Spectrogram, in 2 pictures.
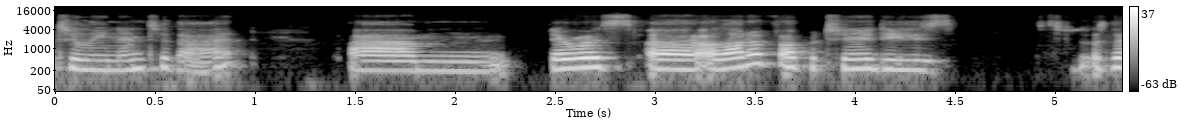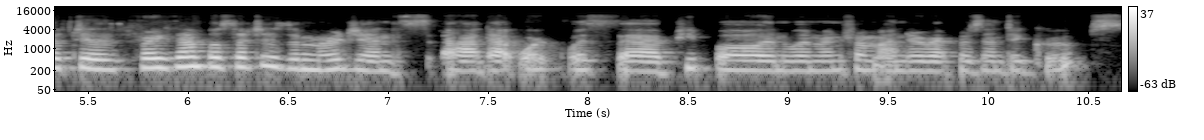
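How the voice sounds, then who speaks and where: Speaking in an Iranian accent at a moderate pace, a woman has a fairly high pitch with ordinary pitch variation. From Austria (Vienna), Iranian family, moved to Canada. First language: Farsi. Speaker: musician. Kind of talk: panel discussion. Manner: frequent fillers.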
